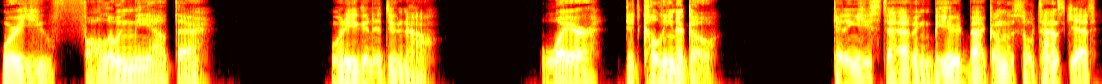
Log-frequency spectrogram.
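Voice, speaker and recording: An actor playing a gruff, guarded lone mercenary in a video game, speaking in a terse, stern, matter-of-fact way. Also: male voice, lowish voice, measured pace, pauses often, a little mellow, no room sound, clean studio sound. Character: gruff, guarded lone mercenary man, blunt and cool-headed. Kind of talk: scripted game dialogue lines.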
